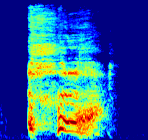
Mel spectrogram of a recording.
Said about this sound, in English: excuse me. I need to clear my throat here.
